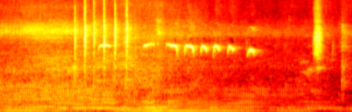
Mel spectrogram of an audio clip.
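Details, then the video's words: Female common iora calling to stir a male that has stopped singing: a quick run of seven short, clear, slightly downslurred whistled notes, preceded by sharp clicks, with a steady low hum underneath. "burung cak ijo betina untuk jantan mandek"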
